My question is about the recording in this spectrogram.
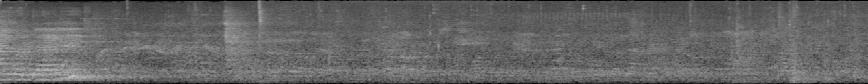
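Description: Horses stepping and shifting on soft arena dirt, faint hoof steps over a low steady background.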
